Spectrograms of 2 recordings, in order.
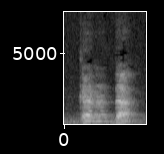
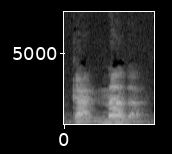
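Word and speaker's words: Canadá: Well, if you take away the sound, the tilde, from the word Canada, then you will have to pronounce it like in the vowel rule, like in the amigo rule. So it will be Canada.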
